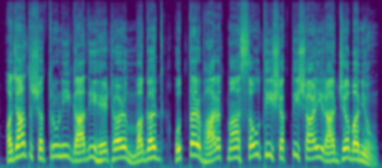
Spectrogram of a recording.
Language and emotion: Gujarati, neutral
